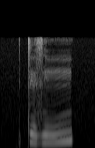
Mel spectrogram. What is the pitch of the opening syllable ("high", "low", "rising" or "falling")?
low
